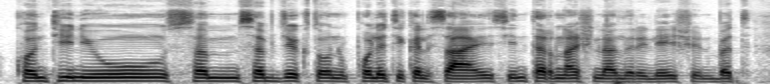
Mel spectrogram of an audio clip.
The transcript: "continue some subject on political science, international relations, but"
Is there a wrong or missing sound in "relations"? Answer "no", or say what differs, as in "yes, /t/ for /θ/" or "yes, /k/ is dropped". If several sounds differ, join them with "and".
yes, /z/ is dropped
